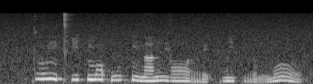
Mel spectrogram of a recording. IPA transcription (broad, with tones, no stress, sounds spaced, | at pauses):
k l u˥˩ n tʰ i˦˥ t̚ m ɔ˥˩ ʔ w u˦˥ k̚ n a˦˥ n j ɔː˥˩ r e˨˩ ʔ k w i˥˩ t̚ r o˨˩ n m oː˥˩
